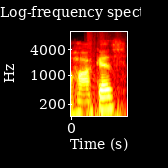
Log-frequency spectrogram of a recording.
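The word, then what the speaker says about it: Jaquez: how do you say his name JZ oh hakz hakz hakz has 19 points oh nice Kobe for oh Kobe you had a wide open three how are you not taking that he's a hakz is a rookie right yeah where where was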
